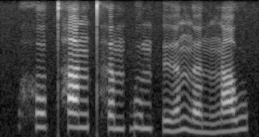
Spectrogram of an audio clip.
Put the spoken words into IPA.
ho˧t̪ʰa˧ŋ t̪ʰə˧mɓu˧m ʔɨ˨˩˦ə̯ŋəː˨˩n ŋa˧˥w

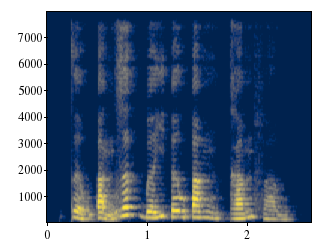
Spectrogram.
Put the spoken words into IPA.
t̪ə˧˩w ʔa̰˧˨ŋ za˦˥t̚ɓə˨˦jʔə˧w ʔa˧mŋə˨˩t̚ɣa˨˦mfa̤˨˩w

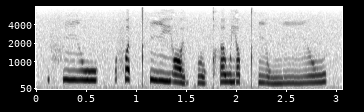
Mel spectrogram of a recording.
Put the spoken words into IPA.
fiː˧w | fɐ˨˥t̚t̪ʰiː˨ jɔː˨˩jkʷɐ˨˩w kʰɐ˧wjɐ˧p̚t̪ʰiː˨˩w ŋiː˨˥w

